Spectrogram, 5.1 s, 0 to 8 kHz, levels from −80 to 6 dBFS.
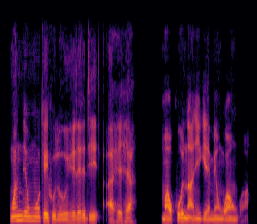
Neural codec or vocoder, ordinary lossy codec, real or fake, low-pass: codec, 16 kHz, 0.8 kbps, ZipCodec; none; fake; 7.2 kHz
